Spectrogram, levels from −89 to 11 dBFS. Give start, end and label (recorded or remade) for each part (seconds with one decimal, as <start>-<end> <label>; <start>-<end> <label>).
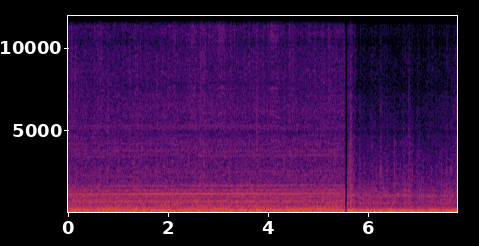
0.0-1.9 recorded; 1.9-4.1 remade; 4.1-5.1 recorded; 5.1-5.7 remade; 5.7-6.6 recorded; 6.6-7.8 remade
